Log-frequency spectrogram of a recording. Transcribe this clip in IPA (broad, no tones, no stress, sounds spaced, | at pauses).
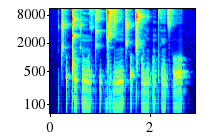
t͡ʃʼ u ǃ ũ t͡ʃ ũː z kʰ i ʔ ɡ͡ǁ e d ĩː t͡ʃʼ o ǁʰ õ j ĩ ʔ õ pʰ ẽ t͡sʼ o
